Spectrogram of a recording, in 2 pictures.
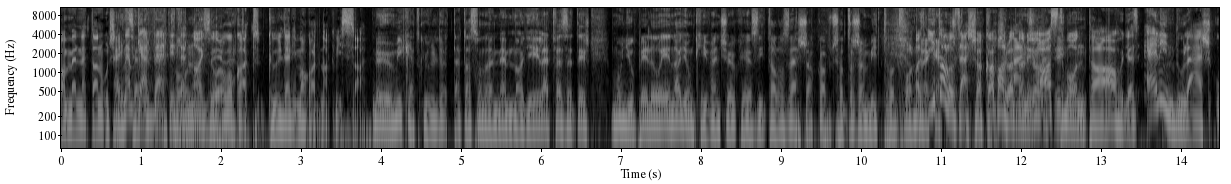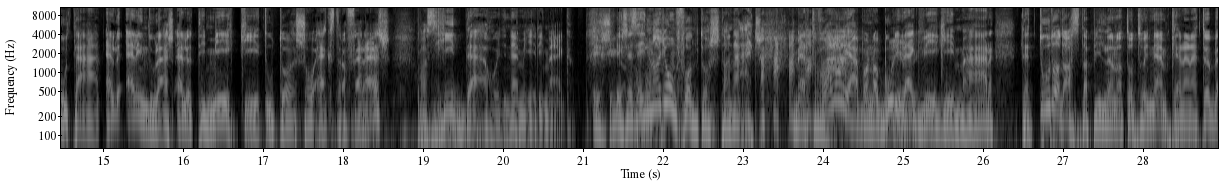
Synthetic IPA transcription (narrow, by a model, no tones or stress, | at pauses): ɒmbɛnːɛt̪ɒnṵlʃa̰nɛmkɛlfɛlt̪eːt̪lɛnːɒɟd̪o̞lɡo̞kɒ̰t̪kyld̪ɛnimɒɡɒ̰d̪nɒ̰kʋḭsːɒ̰d̪ɛøːmikɛt̪kyld̪øt̪ːɛːt̪ɒst̪mond̪ononɛmnɒɟeːlɛt̪ʋɛzɛt̪eːʃmo̞ɲɟuk̚peːld̪aːuleːnːɒɟo̞ŋkiːvaːɲt͡ʃøjokho̞ɟɒzit̪ɒlozaːʃːɒlkɒpt͡ʃolɒt̪oʃɒmmit̪ːot̪fonɒzit̪ɒlo̞zaːʃːɒlkɒpt͡ʃo̞lɒd̪bɒnøːɒst̪mo̞nt̪ɒɦo̞ɟɒzɛlind̪ulaːʃut̪aːnɛɛlind̪ula̰ːʃɛløːt̪ːimeːkːeːt̪ut̪o̞lʃoːʔɛkst̪rɒ̰fɛ̰lɛʃɒ̰shid̪ːɛ̰lɦo̞̰ɟnɛmḛːɾḭmɛ̰ɡ | ʃieːʃɛzɛɟnɒɟo̞ɱfo̞nt̪o̞ʃt̪ɒna̰ːt͡ʃmɛrt̪vɒloːjaːbɒnɒbulilɛɡʋeːɡeːmaːr | t̪ɛt̪ud̪o̞d̪ɒst̪ɒpilːɒnɒt̪o̞t̪ho̞ɟnɛmkɛlːɛ̰nɛ̰t̪ø̞bːɛ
